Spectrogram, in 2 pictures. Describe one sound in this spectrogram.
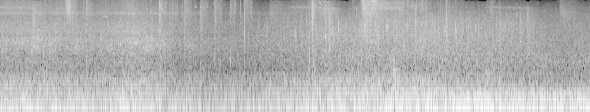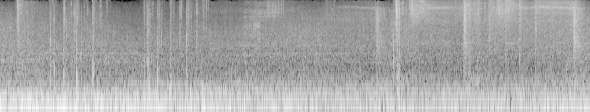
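Machines hum and rumble steadily.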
